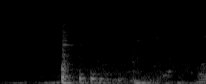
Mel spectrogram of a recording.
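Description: A sharp knock about half a second in, then a lower thud and light handling noise, as a round wooden board is set down as a lid over a steel cooking pot.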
